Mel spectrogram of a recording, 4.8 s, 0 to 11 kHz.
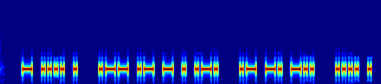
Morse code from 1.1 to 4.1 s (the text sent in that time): WATER AND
